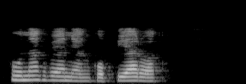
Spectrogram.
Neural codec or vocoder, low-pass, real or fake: none; 5.4 kHz; real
